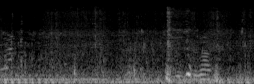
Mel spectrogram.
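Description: A boat engine drones steadily on a river trip to Muara Pasir, a low continuous rumble with water and wind noise, while people talk over it.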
